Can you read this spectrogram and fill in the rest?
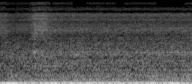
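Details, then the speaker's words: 1948 GMC COE truck, first start after many years sitting, primed with premix fuel down the carburetor: deep, even rumble with no knocks, misses or rattles. It now runs on its own and sounds healthy, though it still needs a carburetor cleanout. Normal running. "Wow, she's a runner! Woo! Hey, I'll tell you what, it sounded healthy. Sounds pretty healthy, but definitely needs a carburetor clean out, some work."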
